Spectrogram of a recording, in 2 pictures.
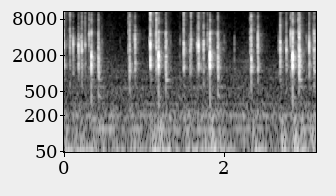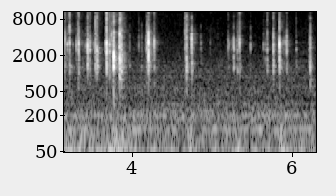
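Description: A full-size Keychron Q6 mechanical keyboard with an aluminum case and plastic keycaps is typed on continuously with fingertips. The result is a steady stream of short, sharp clicks and clacks with bright, high tones over a faint low hum.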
